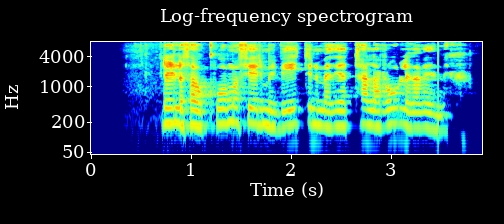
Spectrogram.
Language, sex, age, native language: Icelandic, female, 40-49, Icelandic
